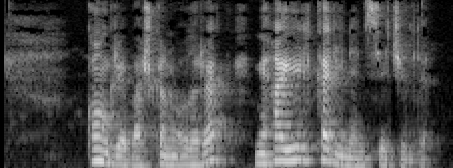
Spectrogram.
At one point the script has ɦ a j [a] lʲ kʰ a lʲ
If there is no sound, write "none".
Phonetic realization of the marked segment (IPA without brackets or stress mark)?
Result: i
